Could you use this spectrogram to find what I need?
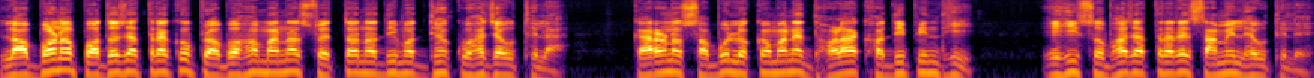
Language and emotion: Odia, neutral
